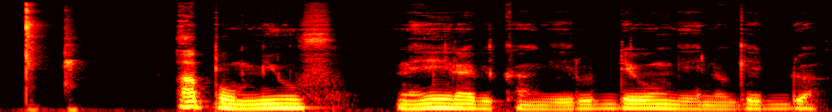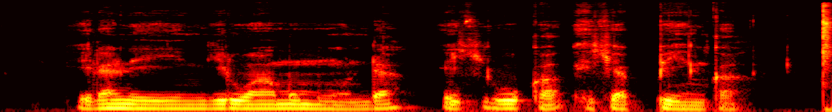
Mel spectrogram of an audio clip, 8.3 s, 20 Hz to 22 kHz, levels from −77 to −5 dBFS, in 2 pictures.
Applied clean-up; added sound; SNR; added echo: none; none; none; none.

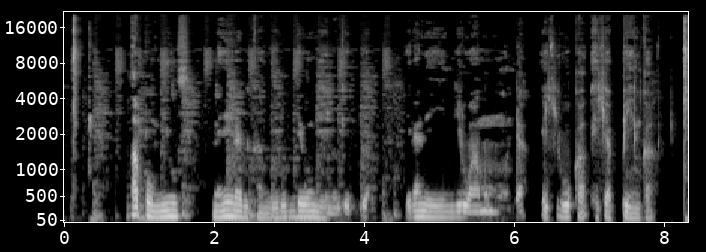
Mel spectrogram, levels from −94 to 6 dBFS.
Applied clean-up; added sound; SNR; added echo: classical method Wiener filter.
